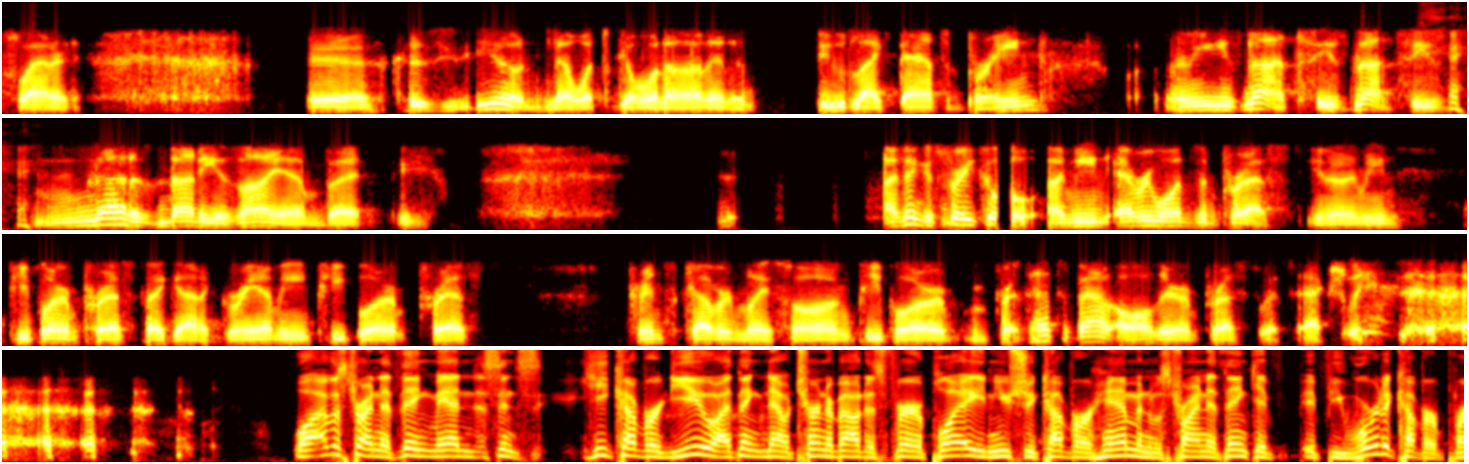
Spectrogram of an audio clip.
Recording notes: called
